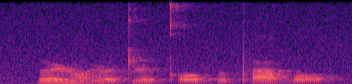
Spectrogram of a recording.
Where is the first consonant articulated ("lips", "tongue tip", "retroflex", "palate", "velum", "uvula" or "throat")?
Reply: retroflex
